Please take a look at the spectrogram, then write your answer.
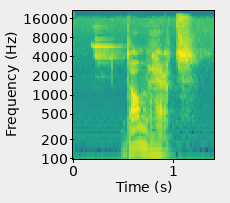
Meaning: fallow deer (Dama dama)
- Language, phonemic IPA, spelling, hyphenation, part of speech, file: Dutch, /ˈdɑm.ɦɛrt/, damhert, dam‧hert, noun, Nl-damhert.ogg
